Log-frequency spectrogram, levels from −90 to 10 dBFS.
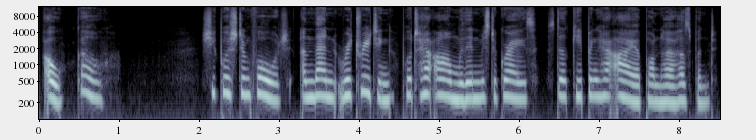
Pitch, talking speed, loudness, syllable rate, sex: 250 Hz, 150 wpm, -19 LUFS, 4.3 syllables/s, female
